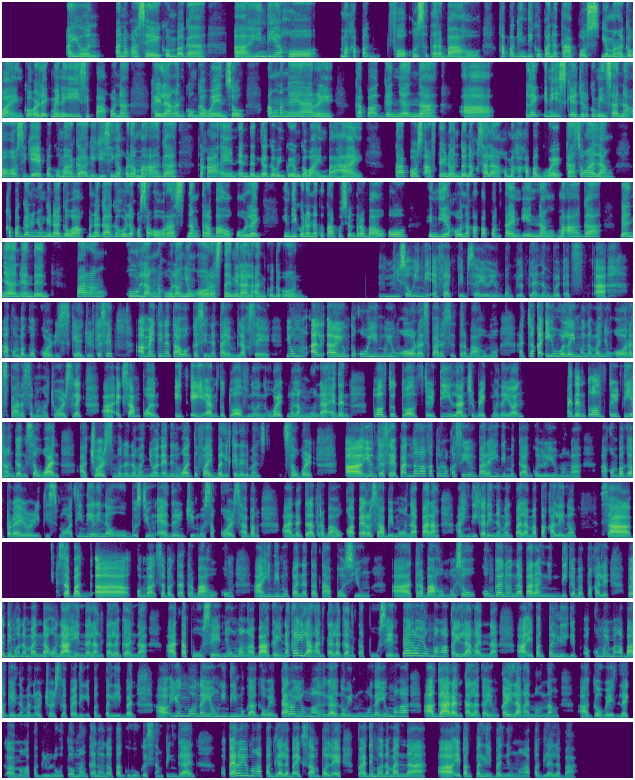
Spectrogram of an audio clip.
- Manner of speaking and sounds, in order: in English: "core schedule"; "chore" said as "core"; in English: "time blocks"; tapping; "chores" said as "cores"
- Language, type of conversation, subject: Filipino, advice, Paano namin maayos at patas na maibabahagi ang mga responsibilidad sa aming pamilya?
